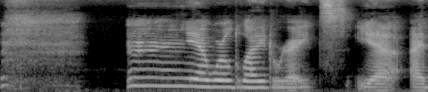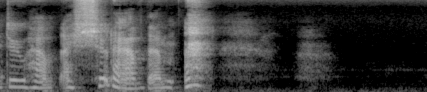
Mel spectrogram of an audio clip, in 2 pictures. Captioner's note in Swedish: skratt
